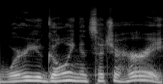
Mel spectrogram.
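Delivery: mild, called-out voice. Retelling a story of a man on the road: imitating someone yelling a question. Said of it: "he yells out to this guy".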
